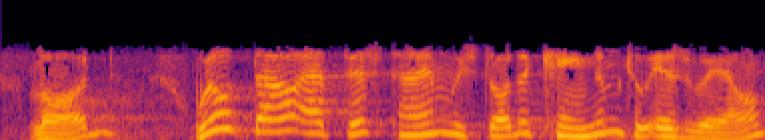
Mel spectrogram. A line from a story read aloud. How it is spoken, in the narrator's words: Peter asked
